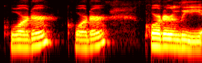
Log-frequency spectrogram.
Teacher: That ER is the sound. First syllable stress though, so that second is kind of shorter. · And then my TER, this T is a flap, so it sounds like a light D. That ER is the sound.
